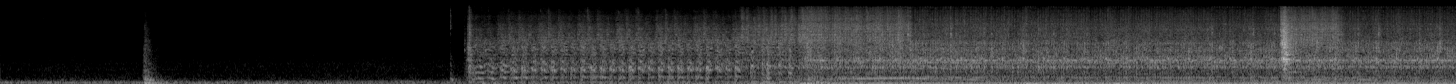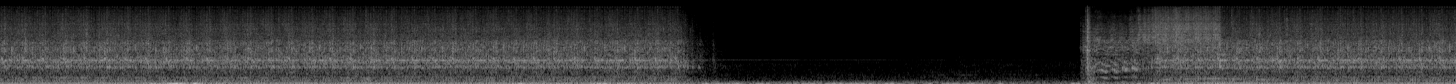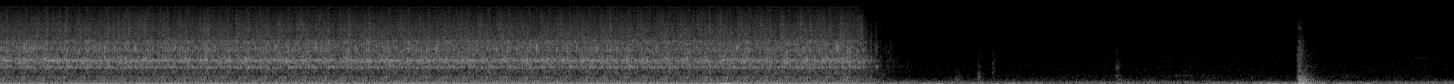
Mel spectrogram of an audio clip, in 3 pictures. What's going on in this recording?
My 1983 GMC diesel suburban being started twice - once without waiting for the glow plugs to warm, and again after the vehicle is warmed up. Also turning the ignition after the car is running (not good for it, I know!) Recorded with a Neumann TL103 through a MOTU 828MkII. Hood was opened and mic was placed inside.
